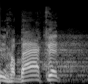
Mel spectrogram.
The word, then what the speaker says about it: Habakkuk: turn to Habakkuk. And, you know, I was from East Texas, and so I said, you mean Habakkuk? And he said, yes, that could be your primitive pronunciation.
